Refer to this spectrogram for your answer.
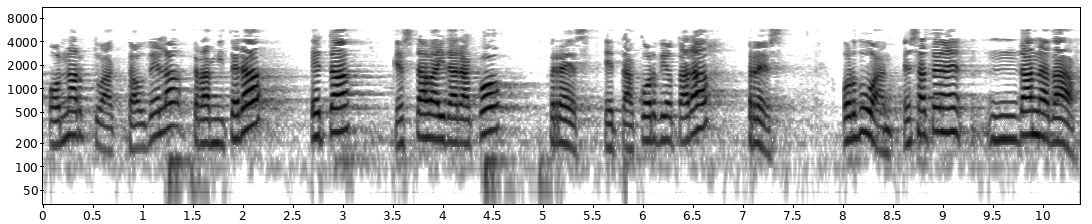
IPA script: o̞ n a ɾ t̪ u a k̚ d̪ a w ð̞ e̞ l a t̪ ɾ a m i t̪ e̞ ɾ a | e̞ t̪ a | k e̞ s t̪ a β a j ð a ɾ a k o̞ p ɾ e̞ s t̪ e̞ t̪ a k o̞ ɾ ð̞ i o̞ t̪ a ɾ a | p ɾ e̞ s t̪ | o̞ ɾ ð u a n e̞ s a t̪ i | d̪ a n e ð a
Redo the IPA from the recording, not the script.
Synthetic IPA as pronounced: o̞ n a ɾ t̪ u a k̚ d̪ a w ð̞ e̞ l a t̪ ɾ a m i t̪ e̞ ɾ a | e̞ t̪ a | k e̞ s t̪ a β a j ð a ɾ a k o̞ p ɾ e̞ s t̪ e̞ t̪ a k o̞ ɾ ð̞ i o̞ t̪ a ɾ a | p ɾ e̞ s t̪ | o̞ ɾ ð u a n e̞ s a t̪ e | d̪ a n a ð a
